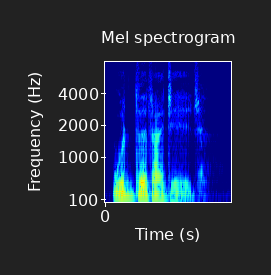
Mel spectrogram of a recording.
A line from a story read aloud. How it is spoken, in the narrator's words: she murmured, also hotly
